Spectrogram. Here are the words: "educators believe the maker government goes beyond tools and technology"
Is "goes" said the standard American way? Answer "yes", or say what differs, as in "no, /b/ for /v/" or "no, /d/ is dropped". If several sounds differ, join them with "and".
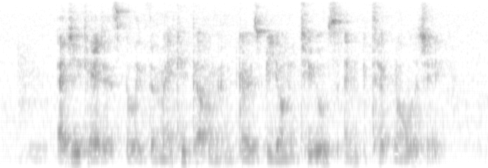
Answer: yes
